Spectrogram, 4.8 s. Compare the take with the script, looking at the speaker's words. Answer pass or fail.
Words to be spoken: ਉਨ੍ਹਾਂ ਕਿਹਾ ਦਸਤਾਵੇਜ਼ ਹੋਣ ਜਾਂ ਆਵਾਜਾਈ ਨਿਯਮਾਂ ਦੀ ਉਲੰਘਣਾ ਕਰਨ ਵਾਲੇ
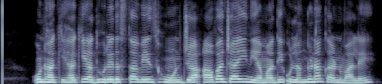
fail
